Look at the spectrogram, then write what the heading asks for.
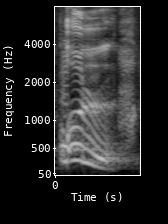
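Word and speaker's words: قُلْ: কুল, এই যে আগেই বলেছি কুল, দেখেন বড় কফের উচ্চারণটা, কেউ যদি বলে কুল, তাহলে এই কুল অর্থ হলো খাও।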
